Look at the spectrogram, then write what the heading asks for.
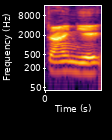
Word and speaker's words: Steinjager: And stuff like with the Steinjager deal, I'm probably going to say it differently. It's Steinjager. It's spelled Steinjager.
